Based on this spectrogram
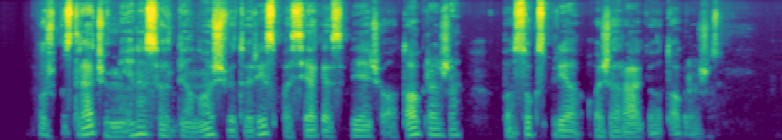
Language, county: Lithuanian, Telšiai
